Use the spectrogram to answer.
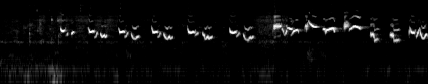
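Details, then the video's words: Asian pied starling in active full isian song: a rhythmic chain of whistled downslurred and looping notes, roughly four per second, rising higher partway through, over a low constant hum. "Jalak Suren GACOR Full Isian"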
